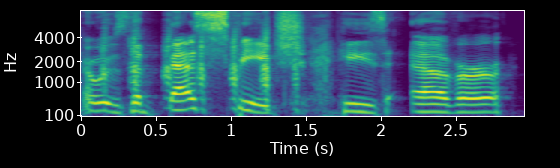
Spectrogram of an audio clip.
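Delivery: usual speaking voice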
